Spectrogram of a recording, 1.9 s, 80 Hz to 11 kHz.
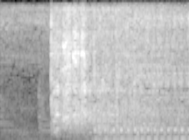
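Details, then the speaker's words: Yamaha Factor 150 after stator replacement, which cured a bad left-side engine noise and restored battery charging: starts at once and settles into a smooth, quiet idle with no knock or rattle. Normal start and idle. "Aí, ó. Resolvido, pessoal. Quietinho o motor."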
